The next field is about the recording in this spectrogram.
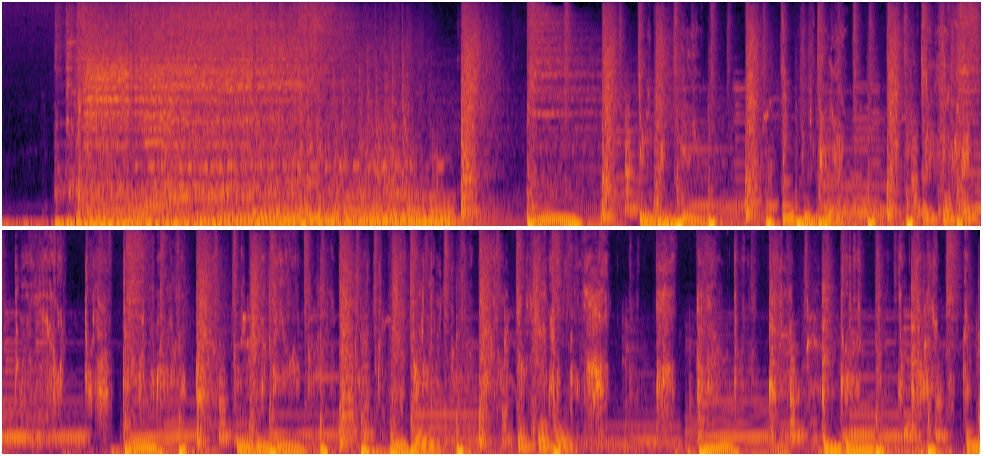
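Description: Water bubbles and churns at a rolling boil, a dense, continuous gurgling with irregular pops and splashes throughout, briefly dipping before carrying on just as steadily.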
